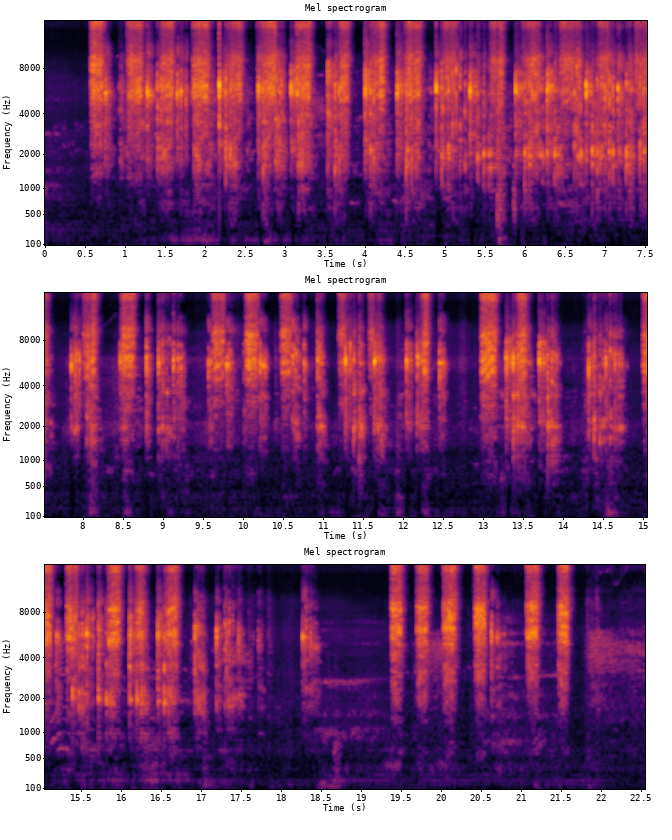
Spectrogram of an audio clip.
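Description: Aerosol spray paint can hissing in short bursts. Near-continuous spraying fills the first several seconds, then come separate short squirts with gaps between them, fewer toward the end.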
